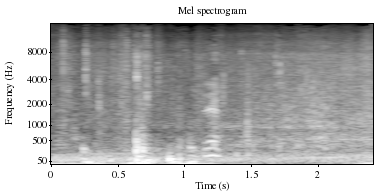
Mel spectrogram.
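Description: A low, steady engine hum, with short bits of voices and a few small clicks over it.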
